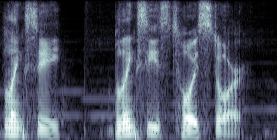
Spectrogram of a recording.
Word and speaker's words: Blinksy: It's not Blinksy. Blinksy's toy store. How do you pronounce that? Or how do you spell that? Blinksy, literally how it sounds. Blink, S-Y.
